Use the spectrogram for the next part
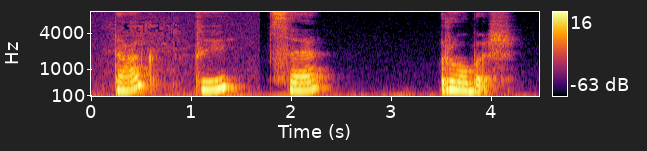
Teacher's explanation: Me, I hear a rolled R and I hear tag.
